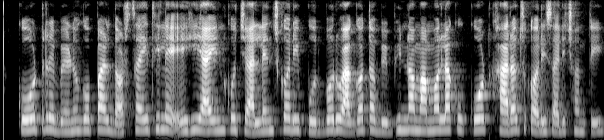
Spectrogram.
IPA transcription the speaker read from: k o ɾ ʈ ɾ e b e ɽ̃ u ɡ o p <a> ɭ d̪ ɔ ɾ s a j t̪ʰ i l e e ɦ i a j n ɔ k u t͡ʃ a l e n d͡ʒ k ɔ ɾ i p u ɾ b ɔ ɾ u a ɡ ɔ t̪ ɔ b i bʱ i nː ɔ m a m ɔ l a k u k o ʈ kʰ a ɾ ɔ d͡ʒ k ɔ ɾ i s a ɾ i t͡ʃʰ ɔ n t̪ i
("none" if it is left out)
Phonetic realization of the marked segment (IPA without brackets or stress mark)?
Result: a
